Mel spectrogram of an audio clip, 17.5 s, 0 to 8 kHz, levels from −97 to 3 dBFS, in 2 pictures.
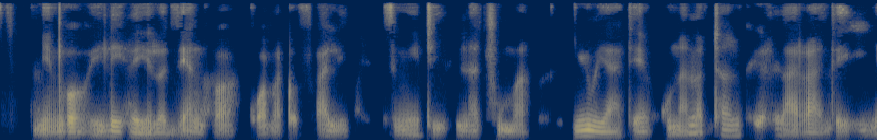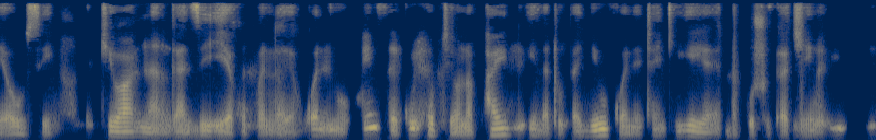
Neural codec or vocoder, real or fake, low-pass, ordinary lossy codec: codec, 24 kHz, 0.9 kbps, WavTokenizer, large speech release; fake; 7.2 kHz; MP3, 48 kbps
